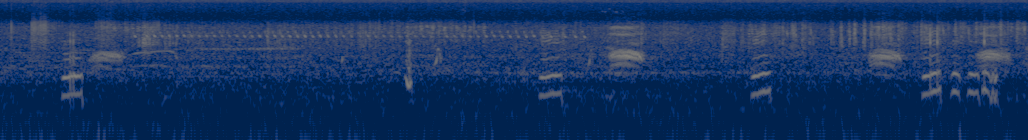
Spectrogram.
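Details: Grey francolin, locally called dakhni teetar, giving short, faint calls: clipped arched notes and paired lower notes in small clusters a second or more apart, over steady background hiss.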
